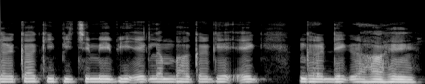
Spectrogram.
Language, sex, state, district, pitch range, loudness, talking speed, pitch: Hindi, male, Arunachal Pradesh, Papum Pare, 120-130 Hz, -16 LUFS, 170 wpm, 125 Hz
